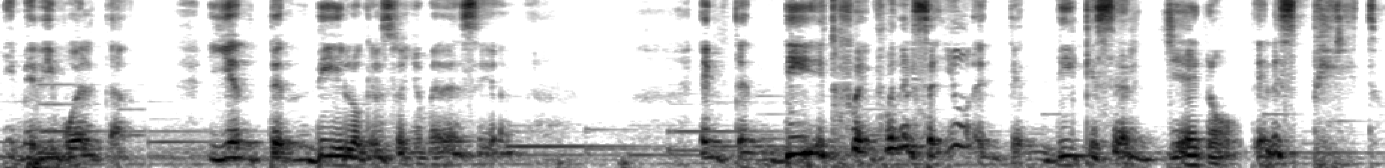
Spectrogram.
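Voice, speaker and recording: A man preaching a sermon, telling a dream with rising emotion and loud cries. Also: sits high, very animated, slow pace, gravelly, over music. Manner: emotional, builds to shouting and crying cries. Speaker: pastor.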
